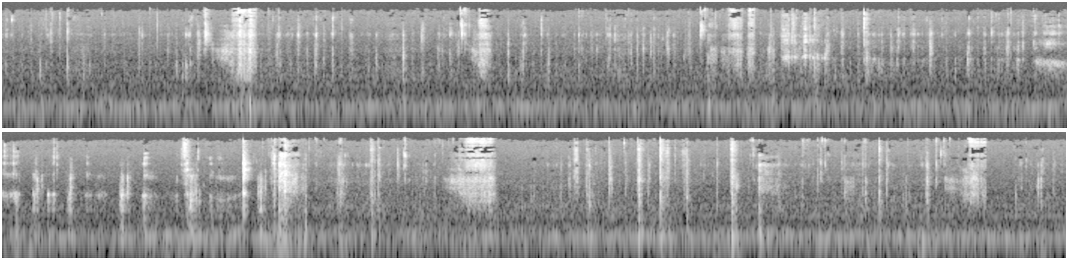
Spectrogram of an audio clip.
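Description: Close-up chewing and mouth sounds of someone eating spicy boneless chicken feet and rice, with scattered sharp smacks and clicks. Drinking from a glass comes around the middle.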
